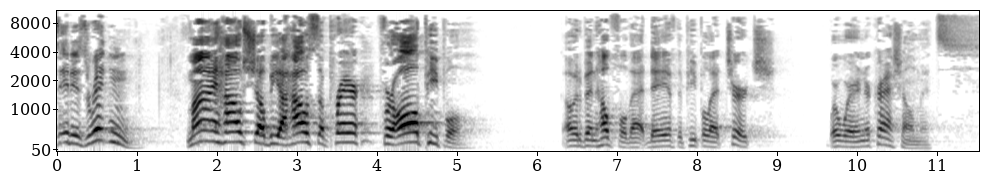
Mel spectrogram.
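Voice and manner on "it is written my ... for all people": loud, high, drawn-out shout at top of lungs. Retelling a story about a day at church, imitating someone shouting. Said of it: "shouting at the top of his lungs".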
